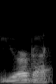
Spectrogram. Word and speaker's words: Auerbach: my name is auerbach that's pronounced your back my back our back and i'm delighted to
